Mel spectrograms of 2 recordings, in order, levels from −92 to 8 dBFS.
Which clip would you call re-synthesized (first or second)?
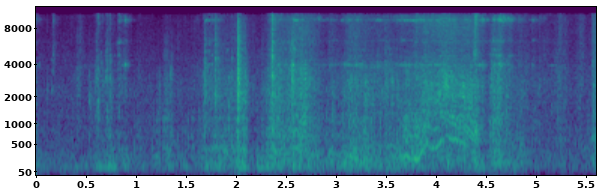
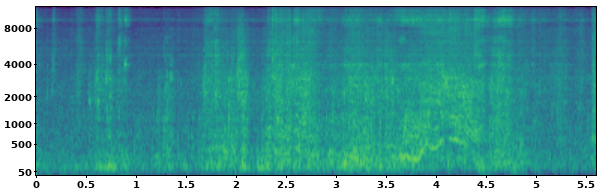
second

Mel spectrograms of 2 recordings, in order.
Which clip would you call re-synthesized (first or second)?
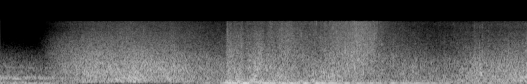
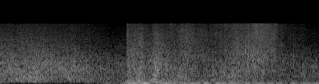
second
